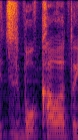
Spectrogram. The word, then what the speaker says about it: 最低女子: と思ったらその次の特集が最低女子の特集でして、これ最低女子と書いてズボカワと読むんだそうなんですけども何、はい、ですかその強敵と書いて友と読むみたいな。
